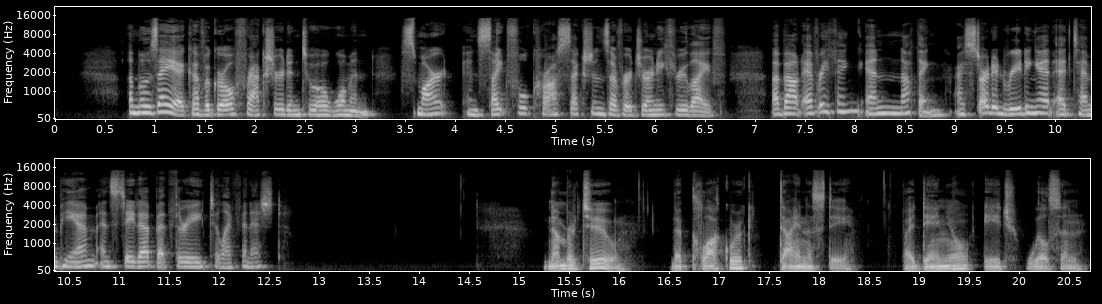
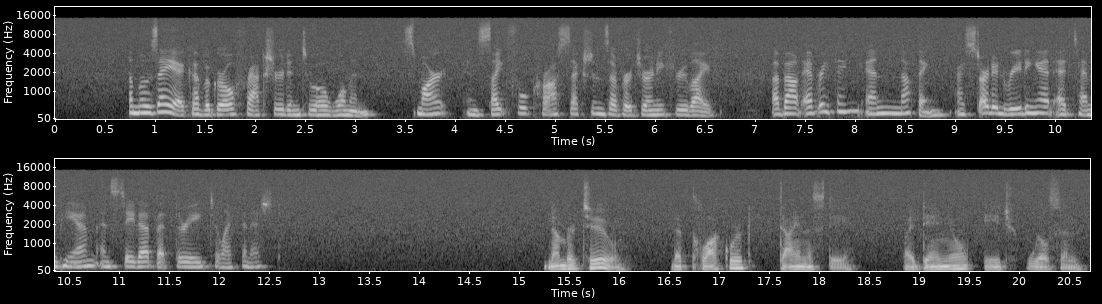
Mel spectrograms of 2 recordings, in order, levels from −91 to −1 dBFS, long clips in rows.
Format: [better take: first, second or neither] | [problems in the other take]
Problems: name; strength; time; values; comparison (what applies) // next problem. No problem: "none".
first | hiss; loud; throughout; 9 dB below the speech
